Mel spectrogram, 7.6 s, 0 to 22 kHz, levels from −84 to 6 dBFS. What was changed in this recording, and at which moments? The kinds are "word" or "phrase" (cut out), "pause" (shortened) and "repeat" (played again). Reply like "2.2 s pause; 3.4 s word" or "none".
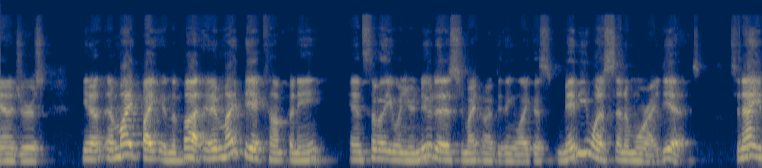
3.4 s pause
